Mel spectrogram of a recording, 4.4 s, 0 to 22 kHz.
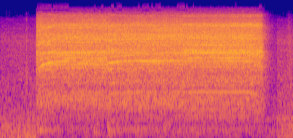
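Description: A power drill with a clutch whirs steadily for about three and a half seconds, backing out the fasteners on the ACS three-piece front splitter of a C8 Corvette Stingray, close and loud with no talk.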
